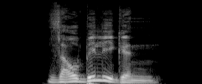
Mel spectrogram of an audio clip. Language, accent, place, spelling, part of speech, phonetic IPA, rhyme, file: German, Germany, Berlin, saubilligen, adjective, [ˈzaʊ̯ˈbɪlɪɡn̩], -ɪlɪɡn̩, De-saubilligen.ogg
- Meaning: inflection of saubillig: 1. strong genitive masculine/neuter singular 2. weak/mixed genitive/dative all-gender singular 3. strong/weak/mixed accusative masculine singular 4. strong dative plural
